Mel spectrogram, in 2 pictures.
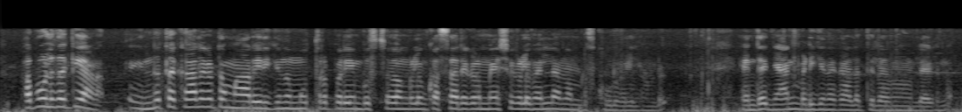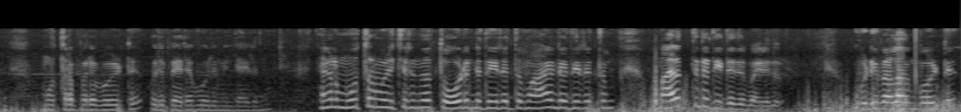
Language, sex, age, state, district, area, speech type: Malayalam, male, 30-45, Kerala, Alappuzha, rural, spontaneous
